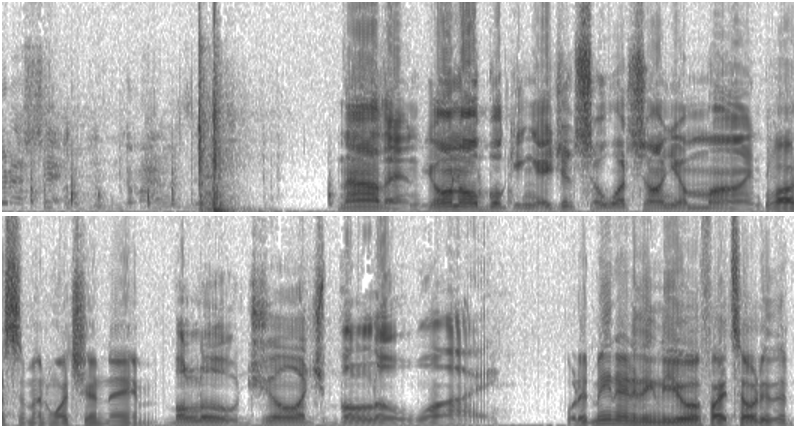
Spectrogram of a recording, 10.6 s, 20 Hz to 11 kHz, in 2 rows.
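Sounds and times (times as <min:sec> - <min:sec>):
door closing with a solid thud: 0:01.1 - 0:01.9
speech: 0:02.2 - 0:10.5.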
